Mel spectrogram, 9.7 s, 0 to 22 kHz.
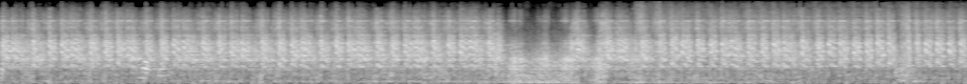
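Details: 1985 Honda Gold Wing 1200, sat five years: long steady starter cranking with an even churning beat that never catches; no spark seen, owner unsure the electric fuel pumps work.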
